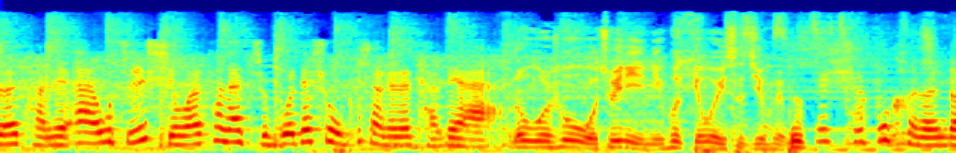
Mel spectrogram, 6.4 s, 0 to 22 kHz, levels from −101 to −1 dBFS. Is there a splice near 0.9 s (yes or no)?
no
